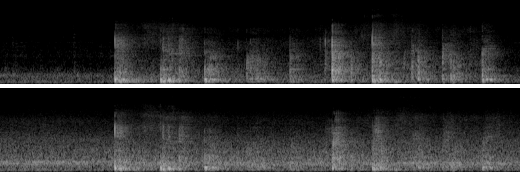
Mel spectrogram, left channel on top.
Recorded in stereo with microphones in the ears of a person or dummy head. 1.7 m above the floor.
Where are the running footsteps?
25° right (ahead or behind), 2.5 m; by 4.9 s 60° left (ahead or behind), 3.5 m.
